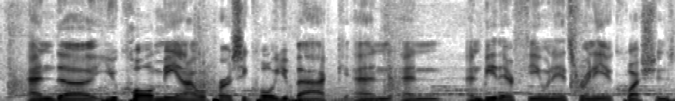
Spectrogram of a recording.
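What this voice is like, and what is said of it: Brooklyn / Long Island New York accent. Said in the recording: “where's that accent from? ... He's a Brooklyn guy. ... Brooklyn, yeah. Long Island. ... He makes me sound like I'm from North Dakota with that accent.”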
